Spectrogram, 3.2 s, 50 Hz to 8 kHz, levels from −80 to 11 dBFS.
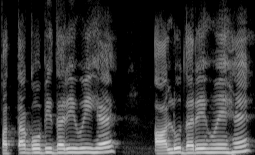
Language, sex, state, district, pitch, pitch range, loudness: Hindi, male, Uttar Pradesh, Shamli, 205 Hz, 195-215 Hz, -12 LUFS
